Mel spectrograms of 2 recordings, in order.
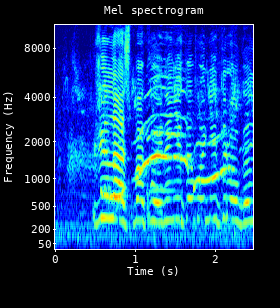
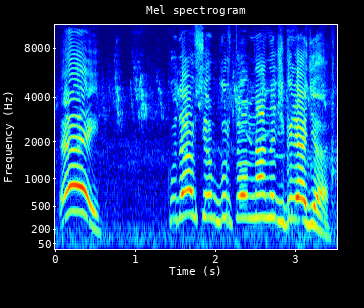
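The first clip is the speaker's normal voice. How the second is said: calling out; 8 semitones higher than usual. Acted. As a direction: shout after them to stop. Aunt hails the children leaving.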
